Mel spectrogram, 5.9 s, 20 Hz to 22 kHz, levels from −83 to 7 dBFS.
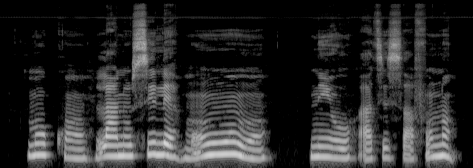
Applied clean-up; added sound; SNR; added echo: none; none; none; none.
